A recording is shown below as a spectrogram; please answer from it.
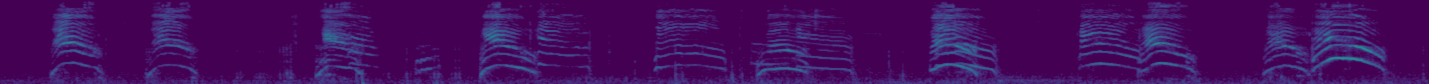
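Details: Mother cat guarding and feeding her kittens meows repeatedly indoors: high arched mews, about ten in fourteen seconds, some doubled, over a soft background hum.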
